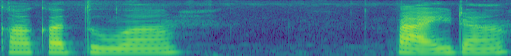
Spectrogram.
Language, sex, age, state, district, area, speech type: Bengali, female, 18-30, West Bengal, Bankura, rural, spontaneous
